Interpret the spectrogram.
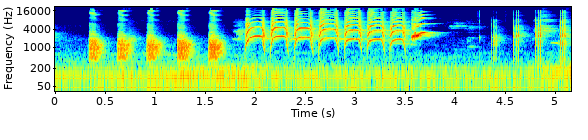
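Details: Javan myna call played as a lure to attract others of its kind: five harsh, buzzy notes, then a fast run of arched, ringing notes about six per second, ending in a few short sharp clicks.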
